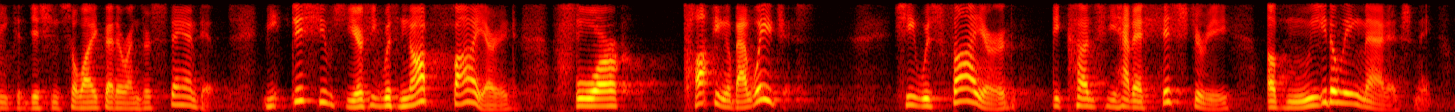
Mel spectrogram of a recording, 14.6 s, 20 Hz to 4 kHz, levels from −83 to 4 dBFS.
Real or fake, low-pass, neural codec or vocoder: fake; 3.6 kHz; codec, 16 kHz, 0.5 kbps, FunCodec, trained on Chinese and English, 25 frames a second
